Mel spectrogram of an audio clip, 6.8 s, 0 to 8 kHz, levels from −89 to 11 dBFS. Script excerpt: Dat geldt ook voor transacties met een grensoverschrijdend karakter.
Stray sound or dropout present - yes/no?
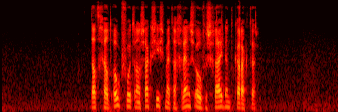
no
